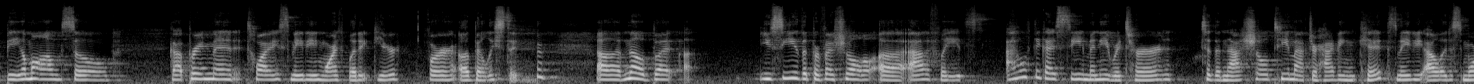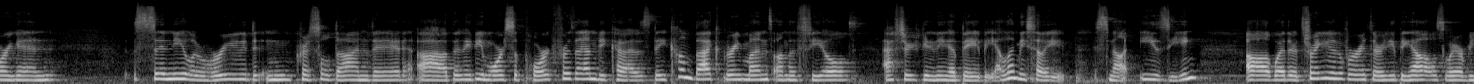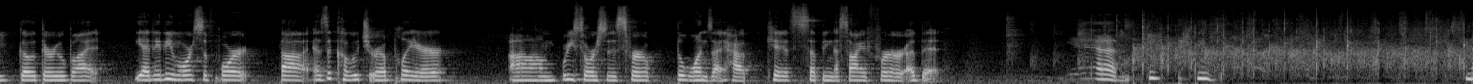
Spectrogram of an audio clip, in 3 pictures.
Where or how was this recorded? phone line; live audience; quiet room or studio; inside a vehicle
live audience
